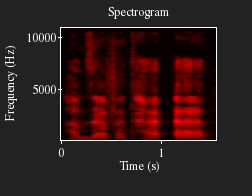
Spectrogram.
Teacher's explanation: اقص الحلق سے ہمارا جو فار تھروٹ ہے یہاں سے ہماری آواز نکلنی چاہیے. کی ساؤنڈ آنی چاہیے، آ کی ساؤنڈ نہیں آئے گی.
